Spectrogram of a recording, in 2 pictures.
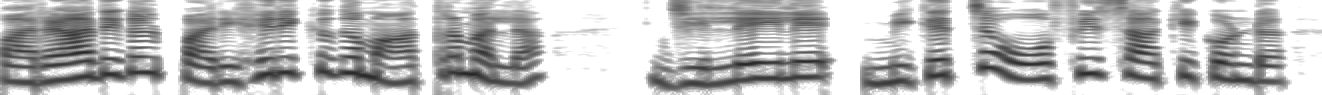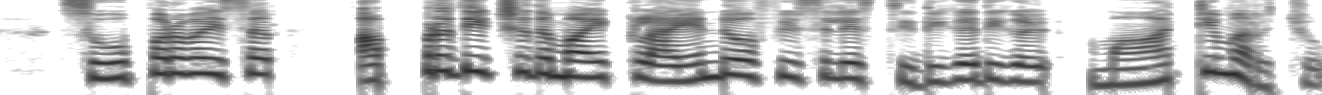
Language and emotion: Malayalam, surprised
